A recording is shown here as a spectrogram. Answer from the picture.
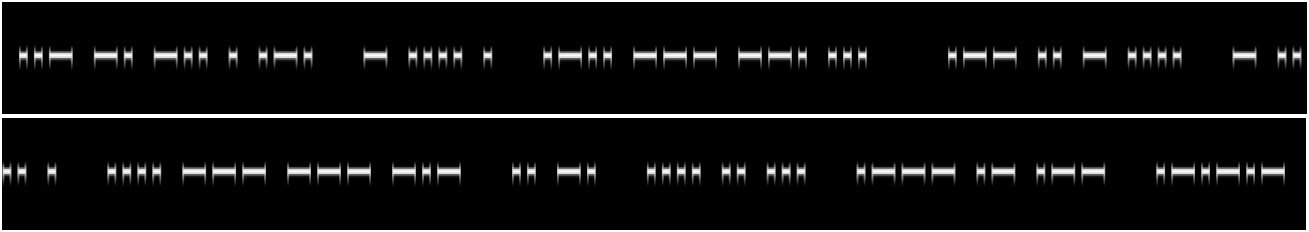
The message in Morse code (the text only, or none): UNDER THE LOGS WITH THE HOOK IN HIS JAW .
